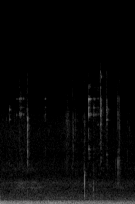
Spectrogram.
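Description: A few faint, light clinks of stainless-steel bowls and plates over a steady low background rumble.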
